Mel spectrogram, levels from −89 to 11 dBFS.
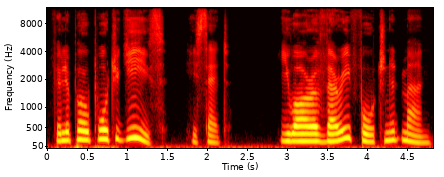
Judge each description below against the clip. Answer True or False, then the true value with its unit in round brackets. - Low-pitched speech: False (185 Hz)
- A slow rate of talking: True (125 wpm)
